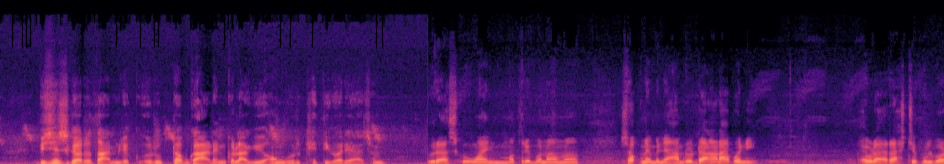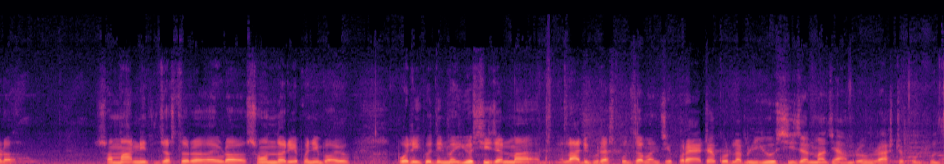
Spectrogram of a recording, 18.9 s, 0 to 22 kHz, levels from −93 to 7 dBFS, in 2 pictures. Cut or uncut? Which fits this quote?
cut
